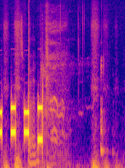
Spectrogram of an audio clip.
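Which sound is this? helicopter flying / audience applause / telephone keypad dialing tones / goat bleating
telephone keypad dialing tones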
